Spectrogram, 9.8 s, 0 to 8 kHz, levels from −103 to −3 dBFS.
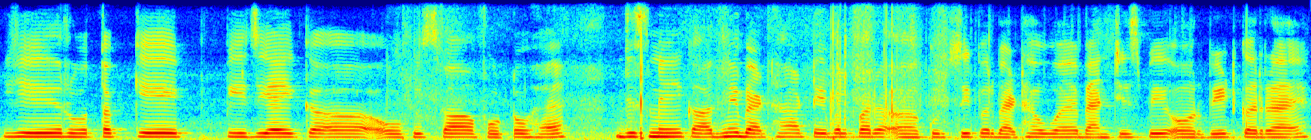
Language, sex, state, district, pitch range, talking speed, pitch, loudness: Hindi, female, Haryana, Rohtak, 190-210 Hz, 170 wpm, 200 Hz, -19 LUFS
